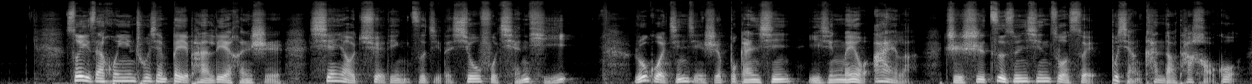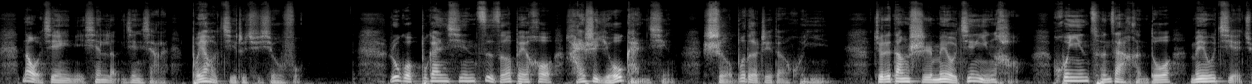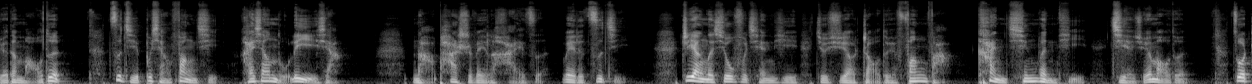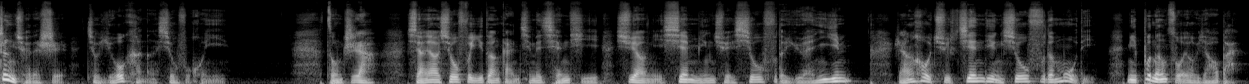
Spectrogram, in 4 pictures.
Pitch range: 85-125 Hz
